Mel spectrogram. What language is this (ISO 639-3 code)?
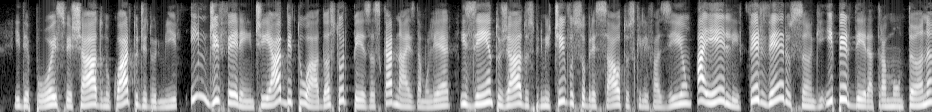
por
